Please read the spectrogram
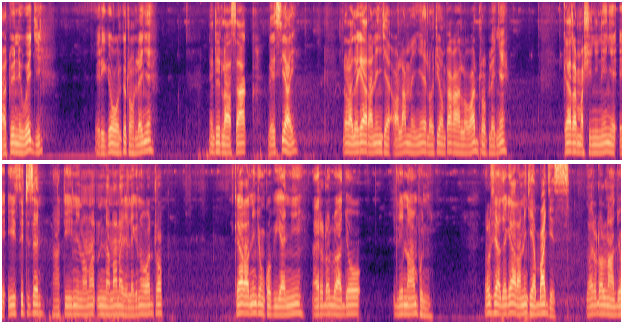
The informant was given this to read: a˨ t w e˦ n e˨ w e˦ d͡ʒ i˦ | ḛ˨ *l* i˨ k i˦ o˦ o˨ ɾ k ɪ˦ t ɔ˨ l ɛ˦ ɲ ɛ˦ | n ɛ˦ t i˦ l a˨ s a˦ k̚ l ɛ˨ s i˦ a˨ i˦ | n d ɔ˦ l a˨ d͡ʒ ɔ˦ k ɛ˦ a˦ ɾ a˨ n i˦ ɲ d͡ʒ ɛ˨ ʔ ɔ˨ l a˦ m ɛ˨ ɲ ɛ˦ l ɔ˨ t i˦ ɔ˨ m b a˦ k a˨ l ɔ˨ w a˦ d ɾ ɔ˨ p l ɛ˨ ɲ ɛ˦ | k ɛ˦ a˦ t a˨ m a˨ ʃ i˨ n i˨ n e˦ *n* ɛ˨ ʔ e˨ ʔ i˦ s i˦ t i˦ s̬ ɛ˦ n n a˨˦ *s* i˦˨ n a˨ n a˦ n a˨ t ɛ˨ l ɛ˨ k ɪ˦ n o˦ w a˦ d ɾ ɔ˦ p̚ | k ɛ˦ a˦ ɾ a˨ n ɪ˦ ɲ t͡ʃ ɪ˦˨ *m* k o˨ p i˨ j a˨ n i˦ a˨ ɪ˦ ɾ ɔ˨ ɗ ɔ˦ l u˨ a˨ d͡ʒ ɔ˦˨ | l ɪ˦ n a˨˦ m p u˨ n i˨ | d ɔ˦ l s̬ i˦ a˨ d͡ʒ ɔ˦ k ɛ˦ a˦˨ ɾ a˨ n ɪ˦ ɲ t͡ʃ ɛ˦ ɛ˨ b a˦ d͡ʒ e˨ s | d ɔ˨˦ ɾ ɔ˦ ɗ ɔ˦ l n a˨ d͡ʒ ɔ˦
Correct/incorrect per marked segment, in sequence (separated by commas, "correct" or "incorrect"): incorrect, incorrect, incorrect, incorrect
